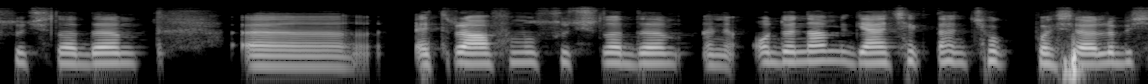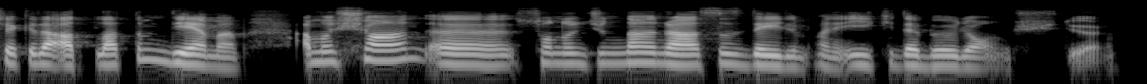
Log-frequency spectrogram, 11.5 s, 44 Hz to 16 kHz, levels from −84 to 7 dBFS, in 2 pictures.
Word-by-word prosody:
suçladım. 195 0 -1 0.5
Eee, 160 -1 +1 0.3
etrafımı 190 +3 +3
suçladım. 195 -1 -2
Hani, 175 -2 -7
o 205 +1 -3
dönem 220 +1 +2
gerçekten 205 +1 +1
çok 225 -1 -7
başarılı 190 +1 +4
bir 205 - -8
şekilde 190 -2 +1
atlattım 180 +7 0
diyemem 170 -7 +3 0.3
ama 215 +1 -2
şu 240 +4 0
an, 240 +3 +3
eee, 180 -2 0
sonucundan 195 +1 -3
rahatsız 180 0 +2
değilim. 165 -4 -1
Hani, 160 -5 -8
iyi 170 0 -5
ki - - -18
de 170 -2 -1
böyle 160 -1 -3
olmuş - - -12
diyorum. - - -12
190 Hz, 145 wpm, -24 LUFS, 175-205 Hz, 0.5 s, başarılı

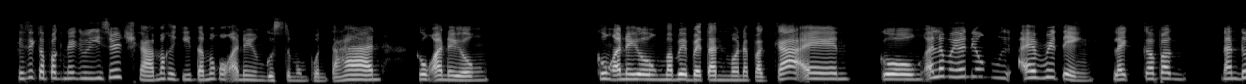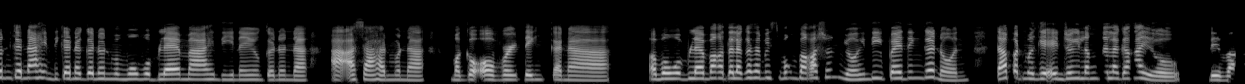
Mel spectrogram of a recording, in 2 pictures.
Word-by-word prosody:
Kasi 275 +3 -7
kapag 290 -1 -2
nag-research 275 +4 -5
ka 200 -1 0
makikita 230 -4 -4
mo 255 - -4
kung 240 -2 -5
ano 215 - -1
yung 200 -2 -7
gusto 190 -1 -6
mong 175 0 -15
puntahan, 220 +7 +3 0.3
kung 235 -1 +1
ano 220 -1 +4
yung 190 -1 +1 1.2
Kung 260 -3 0
ano 230 +2 +6
yung 230 -2 +4
mabebetan 215 -2 +4
mo 200 0 -2
na 200 - -3
pagkain, 255 +7 +3 0.3
kung 235 -1 +6
alam 365 +4 +2
mo 355 - -2
'yon, 355 +1 +1
yung 355 -1 -7 0.3
everything. 295 - +2 0.2
Like, 230 0 0
kapag 265 +1 +1 0.5
nando'n 295 +2 -1
ka 315 - +2
na, 295 +1 +3
hindi 255 -5 -10
ka 275 - +3
na 265 - -1
gano'n 260 0 -2
mamomroblema. 240 -1 +1
Hindi 220 -1 -11
na 220 - -5
yung 220 - -12
gano'n 215 0 -6
na 200 -1 +2 0.2
aasahan 220 -1 +1
mo 215 - -7
na 200 -2 -2 0.2
mag-o-overthink 220 0 -1
ka - - -1
na, 195 -2 0 0.4
mamomroblema 270 +3 +2
ka - - 0
talaga 280 +1 +2
sa 305 - -1
mismong 285 -1 -10
bakasyon 310 +5 0
niyo, 235 -6 -3
hindi 280 +4 -5
puwedeng 290 +1 -1
gano'n. 200 - -1 0.3
Dapat 295 +2 +3
mag-e-enjoy 265 +1 -1
lang 275 0 -3
talaga 280 -1 0
kayo, 195 -11 -1 0.3
'di 205 0 +1
ba? 195 - -1
240 Hz, 160 wpm, -22 LUFS, 215-275 Hz, 1.2 s, ano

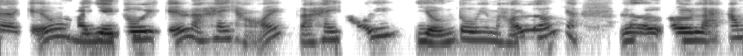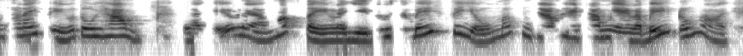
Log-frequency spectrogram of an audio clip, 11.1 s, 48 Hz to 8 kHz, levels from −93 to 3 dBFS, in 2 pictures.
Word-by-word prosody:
a, 255 - +1
kiểu, - - -1
mà 260 -10 -1
dì 200 - +6
tui, 455 0 +6
kiểu - - +1
là, 270 - -3
hay 235 +2 -4
hỏi 320 - -7
là 180 - -4
hay 220 +5 -3
hỏi - - -6 0.3
dượng 185 0 +1
tui 220 -1 0
nhưng 215 - -8
mà 190 - -9
hỏi - - -1
lớn 285 - -1
nha, - - -7 0.3
là, 205 - -2
ừ, 195 - +1 0.2
ừ, 205 - +7
là 210 -2 0
"Ông 255 +1 -3
có 305 - -7
lấy 335 +3 +1
tiền 230 -3 -1
của 245 - -2
tui 290 -1 +4
hông?" 295 +1 +5 0.4
Là, 195 -1 -4
kiểu - - -1
là, 205 - 0
mất - - +3
tiền 200 0 +4
là 200 - +3
dì 195 -1 +4
tui 280 - -2
sẽ 275 - -9
biết, 355 +9 +4
ví 375 - 0
dụ 180 - -1
mất 315 +9 -6
trăm, 270 -6 +1
200.000 250 -5 +1
là 190 - +6
biết, 360 - +5
đúng 295 +6 0
rồi. - - -6
245 Hz, 265 wpm, -20 LUFS, 200-295 Hz, 0.4 s, ừ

